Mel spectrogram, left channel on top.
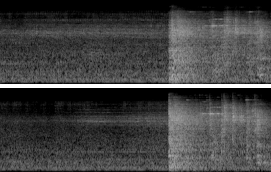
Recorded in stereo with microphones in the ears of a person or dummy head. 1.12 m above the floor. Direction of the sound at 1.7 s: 40° right (ahead or behind).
